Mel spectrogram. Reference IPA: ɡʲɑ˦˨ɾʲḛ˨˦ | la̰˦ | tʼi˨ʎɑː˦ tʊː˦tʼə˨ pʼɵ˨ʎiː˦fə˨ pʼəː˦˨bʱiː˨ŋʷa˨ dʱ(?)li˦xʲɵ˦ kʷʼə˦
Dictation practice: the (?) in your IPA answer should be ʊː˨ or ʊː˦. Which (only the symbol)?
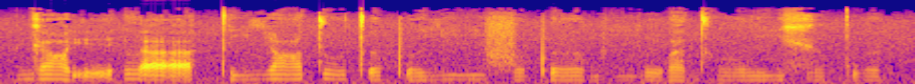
ʊː˦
